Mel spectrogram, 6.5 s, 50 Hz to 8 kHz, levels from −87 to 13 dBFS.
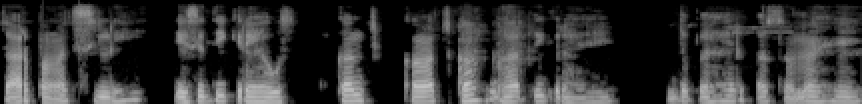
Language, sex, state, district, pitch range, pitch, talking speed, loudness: Hindi, male, Chhattisgarh, Balrampur, 140-155 Hz, 145 Hz, 175 wpm, -21 LUFS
